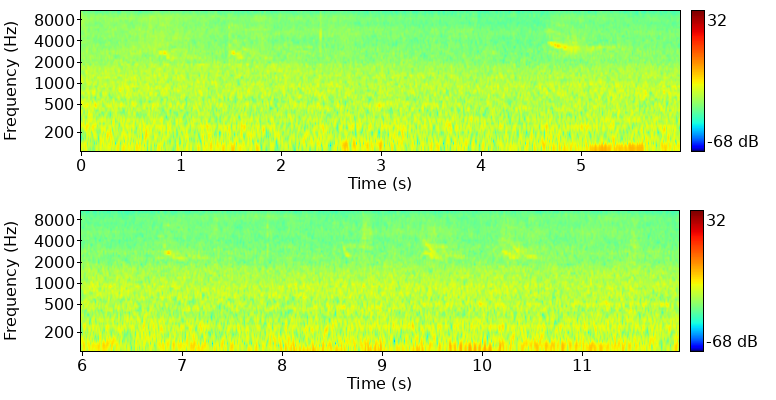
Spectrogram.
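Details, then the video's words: Hungry honey bees being fed in cold weather, their low droning hum steady throughout and swelling louder in patches, with brief high bird chirps scattered above and a broad rushing background noise. "Honey Bees"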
